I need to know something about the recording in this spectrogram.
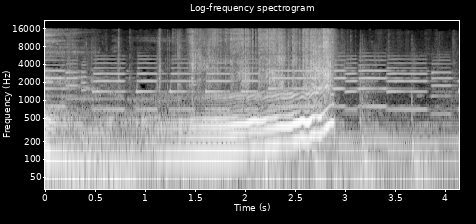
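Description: Tissue paper being torn by hand, a papery rasp from about a second and a half in that stops abruptly just before three seconds, over background music. A long rising vocal glide runs alongside the tear.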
